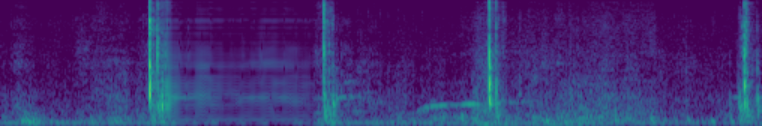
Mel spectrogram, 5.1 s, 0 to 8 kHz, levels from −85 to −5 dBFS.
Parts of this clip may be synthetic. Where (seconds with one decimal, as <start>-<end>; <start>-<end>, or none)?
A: 1.1-2.1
